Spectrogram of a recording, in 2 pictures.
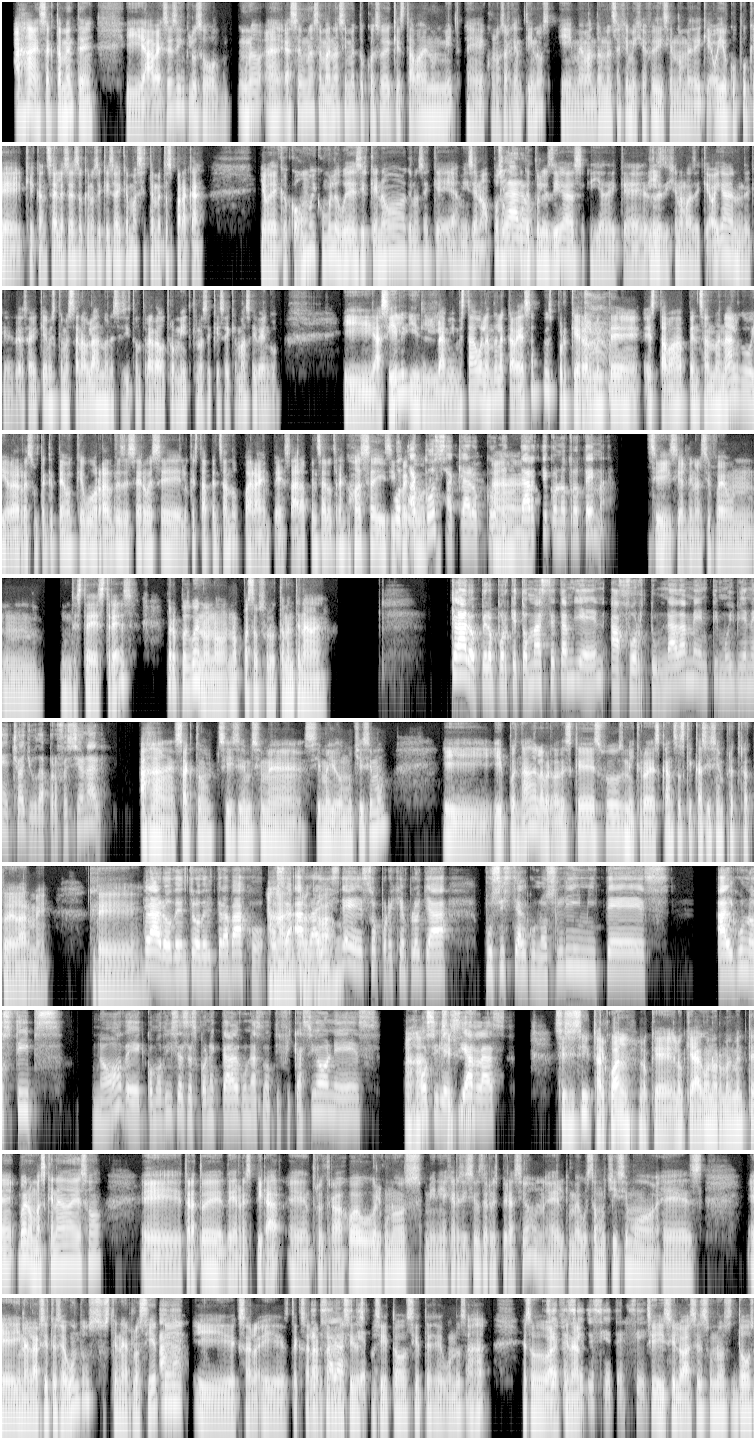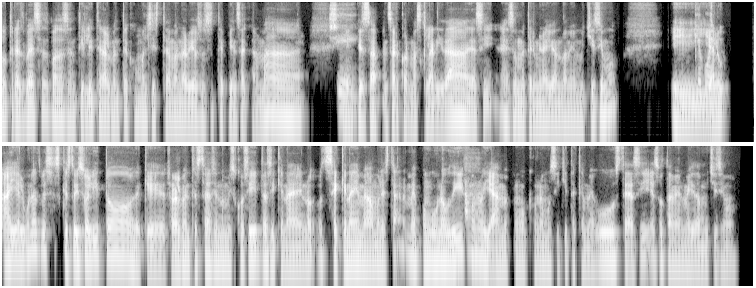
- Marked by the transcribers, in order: in English: "meet"; in English: "meet"; cough
- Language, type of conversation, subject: Spanish, podcast, ¿Cómo estableces límites entre el trabajo y tu vida personal cuando siempre tienes el celular a la mano?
